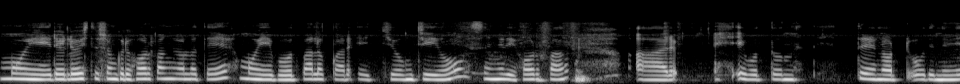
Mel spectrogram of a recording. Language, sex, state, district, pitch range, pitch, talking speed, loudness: Chakma, female, Tripura, Unakoti, 225-250 Hz, 235 Hz, 125 wpm, -15 LUFS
